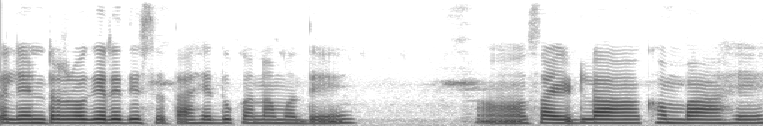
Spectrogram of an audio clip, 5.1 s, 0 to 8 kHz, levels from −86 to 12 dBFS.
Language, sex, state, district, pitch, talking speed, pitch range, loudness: Marathi, female, Maharashtra, Gondia, 220 Hz, 105 wpm, 215-225 Hz, -16 LUFS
